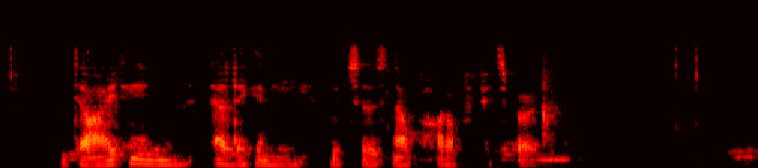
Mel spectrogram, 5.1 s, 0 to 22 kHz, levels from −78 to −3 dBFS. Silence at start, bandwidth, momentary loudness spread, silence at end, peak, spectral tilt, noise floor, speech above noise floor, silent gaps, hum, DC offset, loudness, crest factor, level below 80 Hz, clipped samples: 0.05 s; 9.6 kHz; 20 LU; 0 s; -18 dBFS; -4.5 dB/octave; -86 dBFS; 44 dB; none; none; under 0.1%; -42 LUFS; 26 dB; -80 dBFS; under 0.1%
